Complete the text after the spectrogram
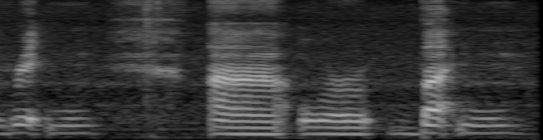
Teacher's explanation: The only times we really wouldn't use that would be if there's an N at the end of the word, like the word written, but we would say it with more of a glottal T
